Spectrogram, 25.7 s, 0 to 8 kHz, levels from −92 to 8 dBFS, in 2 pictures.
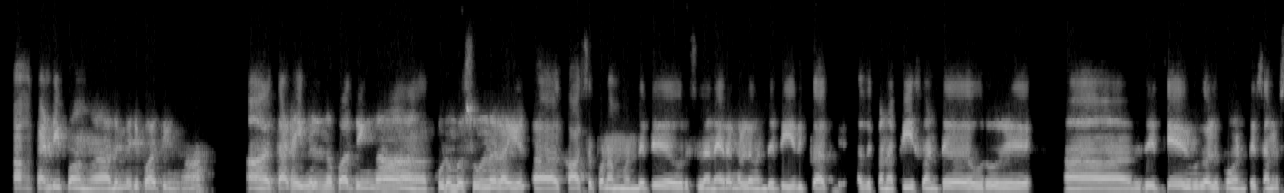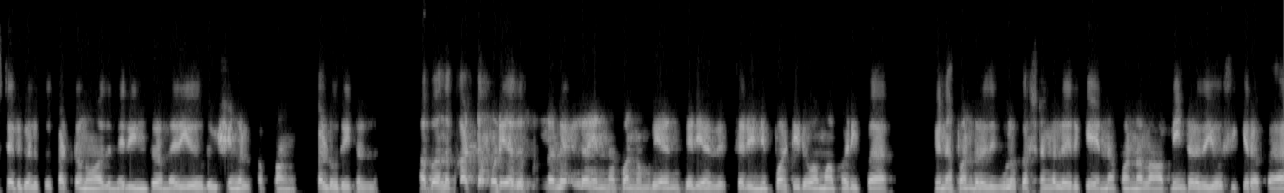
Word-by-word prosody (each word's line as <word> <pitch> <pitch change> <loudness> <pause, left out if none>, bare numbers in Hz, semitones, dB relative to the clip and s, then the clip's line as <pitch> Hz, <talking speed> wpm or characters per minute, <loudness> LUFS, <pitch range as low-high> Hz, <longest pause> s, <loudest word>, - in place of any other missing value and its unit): ஆ - - +2 0.2
கண்டிப்பாங்க. 135 -4 +1 0.2
அதுமேரி 135 +5 -1
பார்த்தீங்கன்னா, 120 -3 -3 0.6
அ - - +4 0.3
தடைகள்னு 160 +3 +1
பார்த்தீங்கன்னா, 140 +2 +1 0.5
குடும்ப 160 +2 +1
சூழ்நிலைகள் 140 -5 +2
அ - - +3 0.3
காசு, 130 +1 0
பணம் 125 -3 +2
வந்துட்டு 120 +2 +1 0.2
ஒரு 120 0 0
சில 115 - +1
நேரங்கள்ல 120 0 +2
வந்துட்டு 120 +1 0
இருக்காது. 115 -1 -2 0.3
அதுக்கான 115 0 -1
ஃபீஸ் 140 0 +1
வந்துட்டு 125 +2 +1 0.3
ஒரு 125 +1 +1 0.8
அ - - +3 0.7
இது 135 - 0 0.2
தேர்வுகளுக்கும் 130 -3 +2
வந்துட்டு 120 +2 -3
செமஸ்டர்களுக்கு 120 -2 -1
கட்டணும், 120 +1 +1
அதுமாரின்றமாரி 115 +1 0 0.2
ஒரு - - -3
விஷயங்கள் 115 -2 +1
பார்ப்பாங்க, 110 0 -5 0.3
கல்லூரிகள்ல. 110 -3 -1 0.5
அப்போ - - 0
அந்த 155 -2 0
கட்ட 140 +4 0
முடியாத 160 -4 +3
சூழ்நிலைகள்ல, 145 0 -1
என்ன 140 +3 -3
பண்ண 140 0 -1
முடியாதுன்னு 135 0 0
தெரியாது. 120 -2 +1 0.2
"சரி 130 -1 +2
நிப்பாட்டிடுவோமா, 130 -2 0
படிப்ப. 120 0 -2 0.7
என்ன 140 +4 +1
பண்ணுறது, 120 -4 +1
இவ்ளோ 145 +5 0
கஷ்டங்கள் 135 -1 -3
இருக்கே. 115 0 0
என்ன 130 - -1
பண்ணலாம்?" 115 -2 0
அப்பிடின்றத 130 -1 0
யோசிக்கிறப்ப, 135 - -3
125 Hz, 125 wpm, -23 LUFS, 115-140 Hz, 0.8 s, அ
